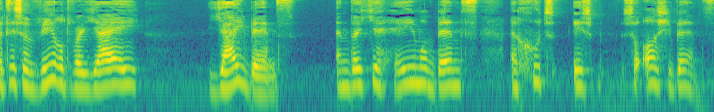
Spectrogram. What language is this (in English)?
Dutch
